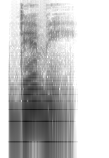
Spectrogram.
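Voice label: "demi-", British English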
